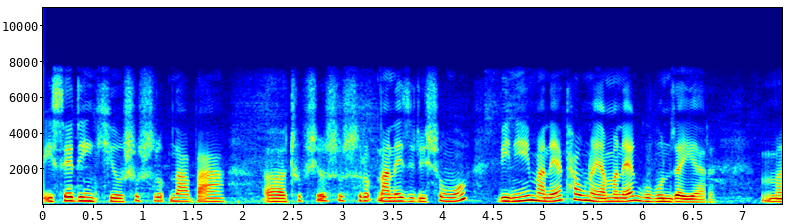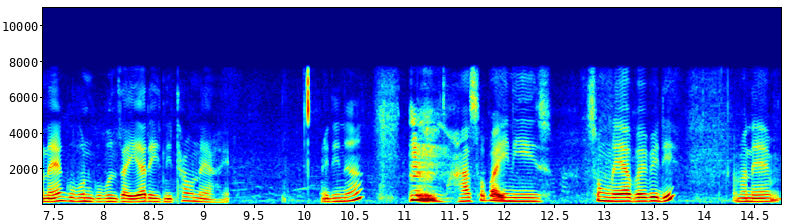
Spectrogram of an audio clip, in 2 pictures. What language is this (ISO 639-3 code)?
brx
